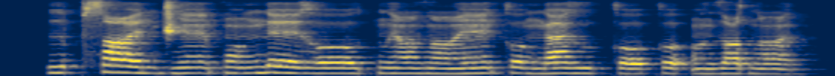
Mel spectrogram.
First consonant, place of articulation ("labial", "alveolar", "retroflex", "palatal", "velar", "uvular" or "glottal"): labial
